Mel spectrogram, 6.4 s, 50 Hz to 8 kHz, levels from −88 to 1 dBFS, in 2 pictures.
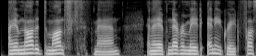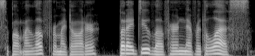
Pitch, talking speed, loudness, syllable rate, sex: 170 Hz, 245 wpm, -20 LUFS, 6.7 syllables/s, female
